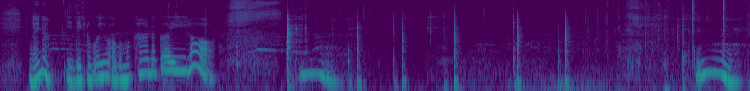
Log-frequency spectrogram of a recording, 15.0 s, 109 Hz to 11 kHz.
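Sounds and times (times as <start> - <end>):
chewing: 11.4 - 15.0.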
